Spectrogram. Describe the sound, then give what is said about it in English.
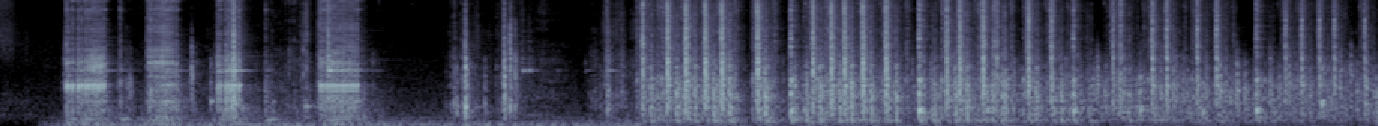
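Typewriter keys clack as lines of text are typed out, first in separate bursts of keystrokes with short pauses, then in a dense, steady run of rapid strikes. “I mean, what if I typed it out line by line?”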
